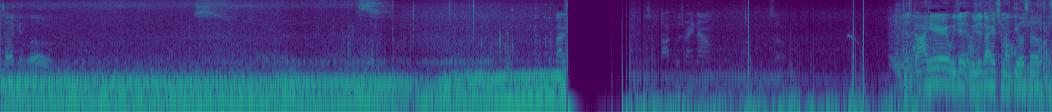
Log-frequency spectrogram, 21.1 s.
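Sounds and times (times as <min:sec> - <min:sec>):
car engine low rumble: 0:00.0 - 0:11.4, 0:12.3 - 0:21.0
short hisses: 0:03.8 - 0:04.8.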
